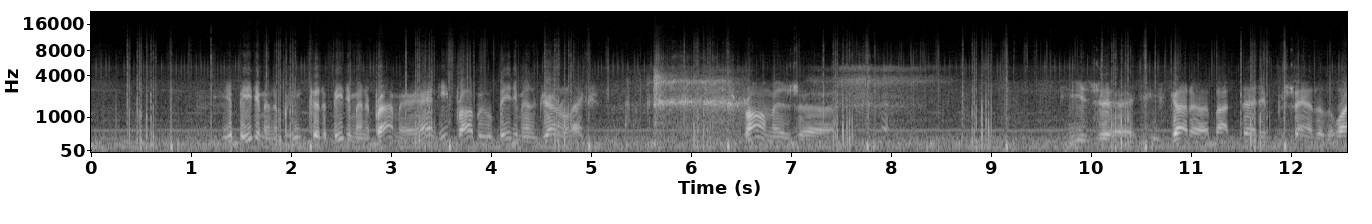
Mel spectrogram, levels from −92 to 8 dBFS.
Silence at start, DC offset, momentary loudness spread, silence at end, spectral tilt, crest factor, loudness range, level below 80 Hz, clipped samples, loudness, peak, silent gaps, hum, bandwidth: 0 s; 0.1%; 14 LU; 0 s; -5.5 dB/octave; 22 dB; 5 LU; -46 dBFS; under 0.1%; -25 LUFS; -4 dBFS; none; none; 14.5 kHz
